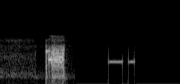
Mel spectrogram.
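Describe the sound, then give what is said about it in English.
An MDC 1200 radio data burst: after a stretch of low hiss comes a loud, harsh, buzzy burst lasting about a quarter second, then two short, steady mid-pitched beeps. “I was like, this ain't no packet beep. That's MDC 1200, man.”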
